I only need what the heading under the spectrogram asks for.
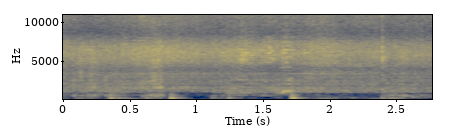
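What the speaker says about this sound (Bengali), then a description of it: "এবার আমি এখানে দিয়ে দেব সেই সিক্রেট মশলাটা, পোস্ত, কাজু আর গুঁড়ো দুধে। তো এই মশলাটাকেও আমি কষিয়ে নিচ্ছি।" A spice paste of ground poppy seed, cashew and milk powder sizzles in a pan while cooking for a soybean and cauliflower curry. A steady hiss runs throughout, broken by a few soft scraping strokes of stirring.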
